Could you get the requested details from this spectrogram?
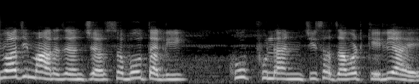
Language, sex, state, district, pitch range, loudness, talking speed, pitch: Marathi, female, Maharashtra, Solapur, 235-290 Hz, -16 LUFS, 115 wpm, 260 Hz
